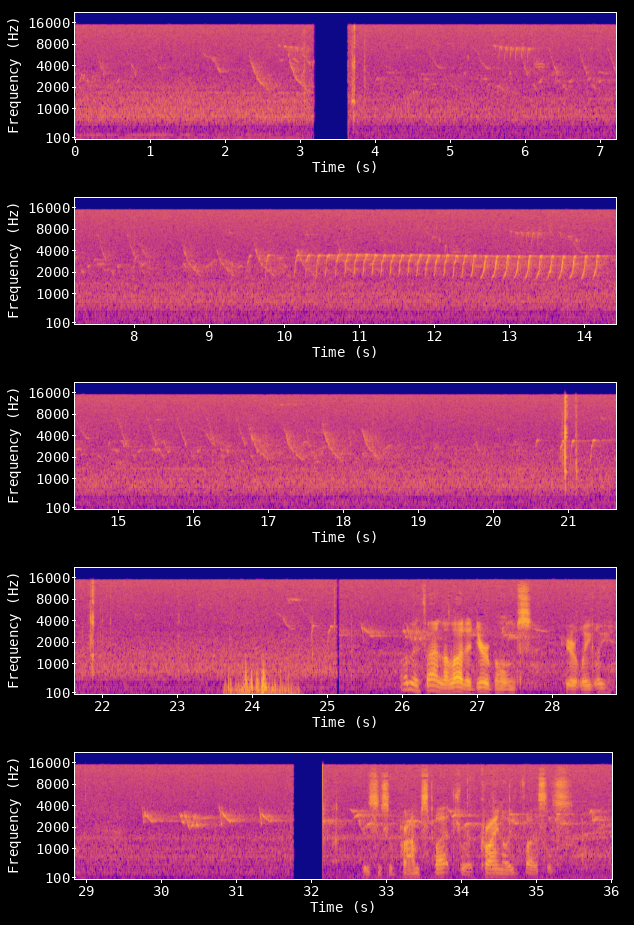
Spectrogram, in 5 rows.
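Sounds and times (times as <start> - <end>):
bird chirps: 0.0 - 3.2, 3.9 - 21.7, 24.2 - 36.0
rapid bird trill: 5.2 - 18.7
sharp click: 20.9 - 21.2.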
